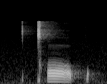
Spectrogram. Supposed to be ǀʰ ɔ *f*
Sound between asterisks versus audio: incorrect: p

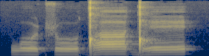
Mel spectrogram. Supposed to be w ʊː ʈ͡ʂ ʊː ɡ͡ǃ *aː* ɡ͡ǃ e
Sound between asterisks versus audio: correct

